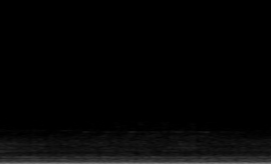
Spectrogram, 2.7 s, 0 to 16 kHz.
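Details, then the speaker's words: Ford Ranger, customer complaint of running badly, idling: low lumpy idle with skipping beat and heavy shake, a dead miss; scanner shows cylinder 4 misfire plus cam position sensor and MAF circuit codes, cause not confirmed. "but it is shaking pretty good. So it's got a dead miss."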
